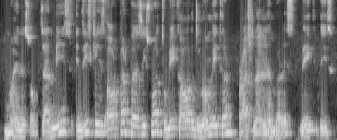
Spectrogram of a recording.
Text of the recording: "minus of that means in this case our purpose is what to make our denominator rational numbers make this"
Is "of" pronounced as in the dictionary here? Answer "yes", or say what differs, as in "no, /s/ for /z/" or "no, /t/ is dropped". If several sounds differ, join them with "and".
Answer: no, /f/ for /v/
